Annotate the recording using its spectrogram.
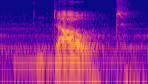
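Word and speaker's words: doubt: डाउट, डाउट में B silent है, बी को आपने प्रोनाउंस नहीं करना है।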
